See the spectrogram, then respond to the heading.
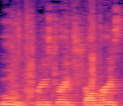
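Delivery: ordinary talk, nothing marked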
